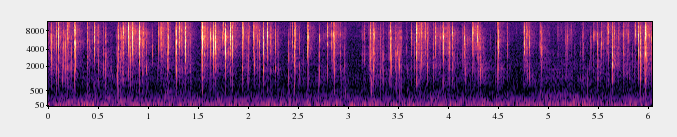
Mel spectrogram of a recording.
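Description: A small clear plastic bag wrapped around a tiny white figurine is crinkled and squeezed between fingertips with long red nails. Dense, bright crackling and sharp snapping crinkles run throughout over a faint, steady low hum.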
